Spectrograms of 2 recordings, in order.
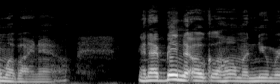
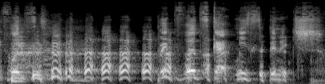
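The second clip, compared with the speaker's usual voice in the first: hammed-up sailor cartoon voice; bad Popeye voice; 10 semitones higher, 4 dB louder than usual. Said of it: "bad Popeye impression".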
